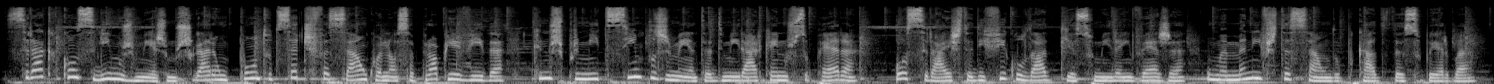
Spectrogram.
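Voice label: Portuguese narration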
